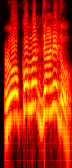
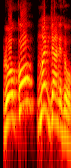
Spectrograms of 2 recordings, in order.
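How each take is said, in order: First: "रोको मत" run together, then "जाने दो"; group मत with रोको, stressing मत; pause after मत. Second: Stressed "रोको", break, then "मत जाने दो"; group मत with जाने दो; pause after रोको. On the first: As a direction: say "रोको मत" as one unit, slowly. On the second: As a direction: punch रोको alone, then pause before मत. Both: Shown as a demonstration. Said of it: "grammar की बात है इसमें".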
